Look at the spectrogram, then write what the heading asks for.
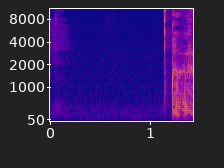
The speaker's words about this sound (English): Must clear my throat.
